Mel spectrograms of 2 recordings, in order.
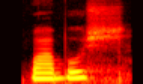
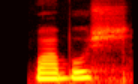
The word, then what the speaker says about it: Wabush: P can also be pronounced like English B, as in tub. For example? – Rabbit. – Wabush. Wabush.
